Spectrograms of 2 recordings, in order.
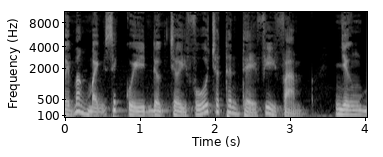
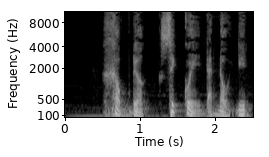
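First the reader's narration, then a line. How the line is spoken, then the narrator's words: Muttering. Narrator (Vietnamese): Trần Minh lẩm bẩm mà nói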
